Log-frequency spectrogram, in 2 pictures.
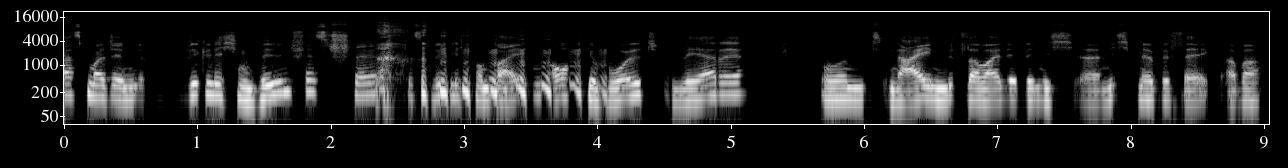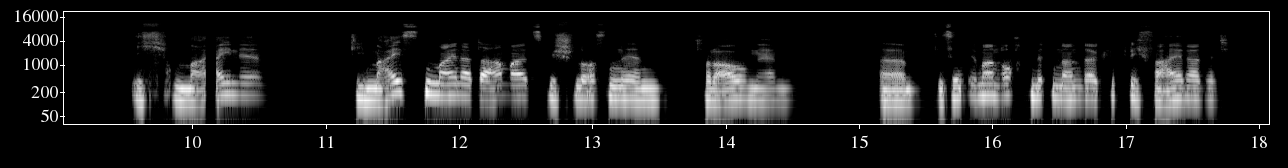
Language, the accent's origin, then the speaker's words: German; Bavaria, Germany; born there; gebürtiger Oberfranke, mittlerweile seit 16 Jahren im öffentlichen Dienst.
